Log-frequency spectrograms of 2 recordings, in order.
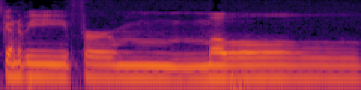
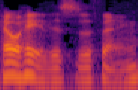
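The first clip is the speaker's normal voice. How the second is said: usual speaking voice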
